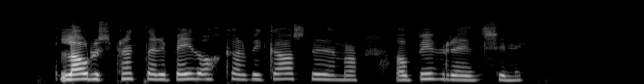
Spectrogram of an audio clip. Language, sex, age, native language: Icelandic, male, 18-19, Icelandic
